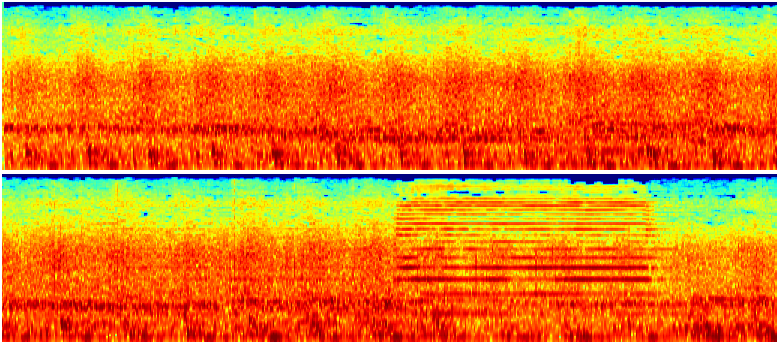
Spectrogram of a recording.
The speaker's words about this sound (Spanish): Auténtico golazo ha metido, le ha dado los tres puntos al Recre. Escuchamos al público. Vamos a disfrutar.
